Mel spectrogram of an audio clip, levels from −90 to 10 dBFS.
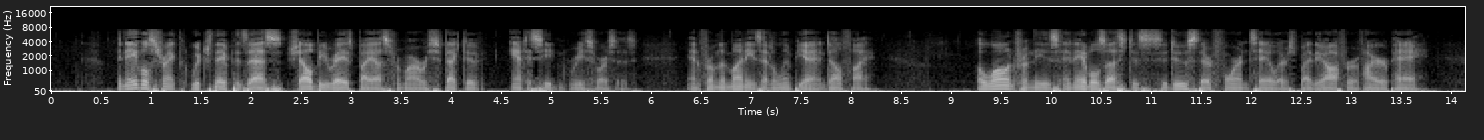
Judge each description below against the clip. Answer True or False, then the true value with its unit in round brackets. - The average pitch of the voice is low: True (90 Hz)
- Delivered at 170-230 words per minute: True (175 wpm)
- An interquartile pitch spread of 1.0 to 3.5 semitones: False (4.1 semitones)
